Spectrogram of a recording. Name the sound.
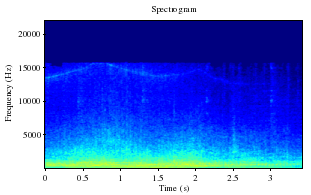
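Chevy Silverado Duramax diesel truck launching down drag strip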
